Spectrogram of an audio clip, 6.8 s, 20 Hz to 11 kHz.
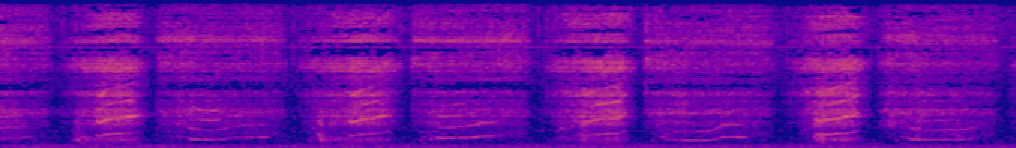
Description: My 2 year old daughter at rest in bed with Croup - after hospitalization, presenting with barking cough, stridor and distressed breathing and depressions in the chest.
